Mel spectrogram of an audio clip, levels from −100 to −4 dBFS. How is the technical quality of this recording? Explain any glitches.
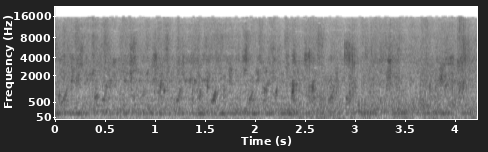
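The recording has one clear problem, and it sits in the last stretch of this everyday-sound clip. From 2.43 s to the end at 4.23 s there's buffer tearing. The writer and reader of the ring buffer have slipped, so roughly a third of each period replays audio about 30 ms old, with hard joins. You hear a steady robotic buzz at 93.8 Hz, which fits a 512-sample buffer.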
